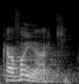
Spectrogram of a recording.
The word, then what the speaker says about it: Cavaignac: temos um general francês chamado general cavanhaque se escreve desse jeito cavaignac mas é general cavanhaque o general que apanhar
